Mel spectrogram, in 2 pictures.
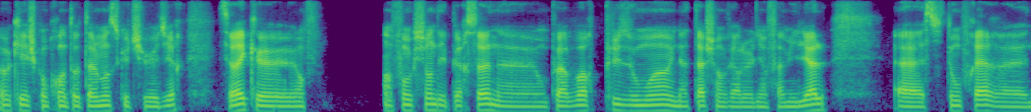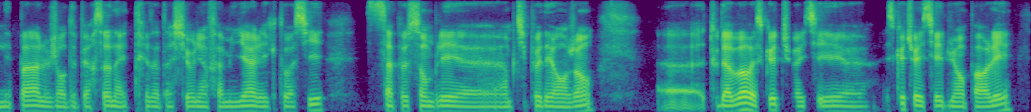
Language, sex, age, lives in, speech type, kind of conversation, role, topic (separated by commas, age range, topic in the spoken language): French, male, 20-24, France, conversation, advice, advisor, Comment gérer le ressentiment et la rancœur envers un ami qui m’a déçu sans tout gâcher ?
